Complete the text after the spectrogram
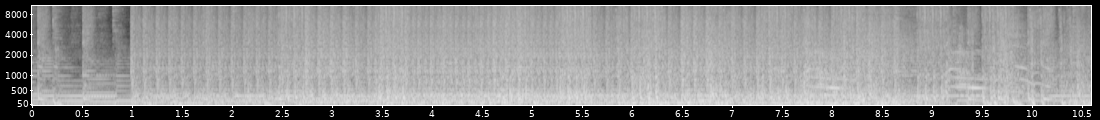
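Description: Battle sounds of clashing and gunfire crackle busily.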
